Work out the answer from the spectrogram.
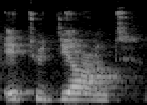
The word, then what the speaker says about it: étudiante: For feminine, we pronounce the T because we add the E. Je suis étudiante.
